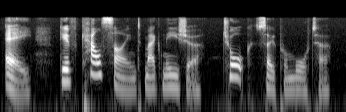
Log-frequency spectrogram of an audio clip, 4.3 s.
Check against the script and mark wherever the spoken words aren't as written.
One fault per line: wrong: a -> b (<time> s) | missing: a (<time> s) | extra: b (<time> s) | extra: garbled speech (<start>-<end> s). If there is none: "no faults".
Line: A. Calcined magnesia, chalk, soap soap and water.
extra: Give (0.7 s)
missing: soap (3.5 s)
